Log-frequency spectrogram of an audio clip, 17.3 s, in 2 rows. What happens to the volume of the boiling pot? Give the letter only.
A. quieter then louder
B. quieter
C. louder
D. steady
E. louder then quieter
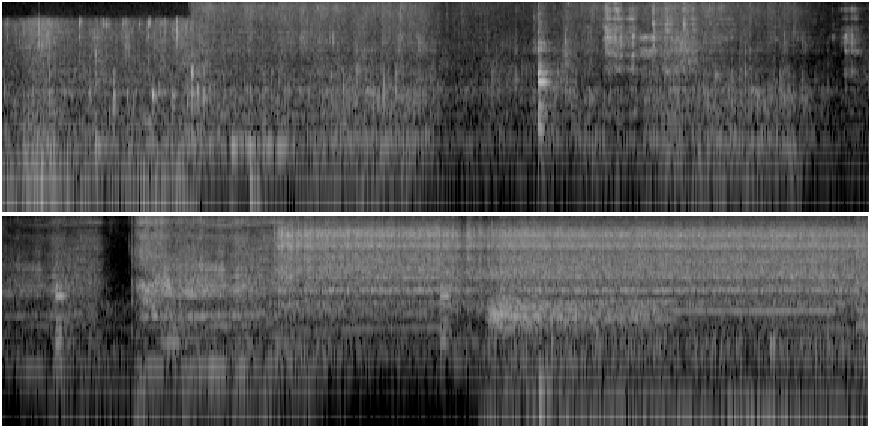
B.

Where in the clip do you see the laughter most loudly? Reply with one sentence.
The loudest moment of the laughter is at 14 seconds.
